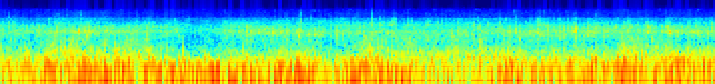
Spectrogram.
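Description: Wind buffeting the microphone over mountain bike tyres rolling on loose gravel, with scattered small clicks and rattles from the bike on the rough track.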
